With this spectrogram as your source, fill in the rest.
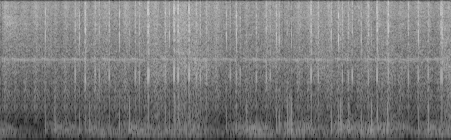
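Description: Fireworks in Minecraft crackle and pop in a dense, continuous barrage of rapid bursts, loud and close, with no talking.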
